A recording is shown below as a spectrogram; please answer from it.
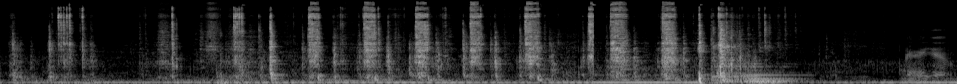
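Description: Close ratchet clicking in quick repeated bursts as a 10mm bolt on a 2006-2011 Honda Civic muffler is backed out, with a low hum underneath and a brief clunk near the end.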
